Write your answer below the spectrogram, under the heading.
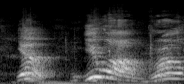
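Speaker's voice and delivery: very loud, high yelling into the mic. Reacting to a man's move while talking into the mic, yelling. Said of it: "I'm yelling into Mike".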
